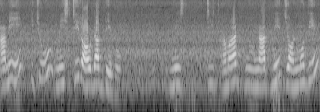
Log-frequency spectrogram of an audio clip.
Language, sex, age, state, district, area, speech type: Bengali, female, 60+, West Bengal, Kolkata, urban, spontaneous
